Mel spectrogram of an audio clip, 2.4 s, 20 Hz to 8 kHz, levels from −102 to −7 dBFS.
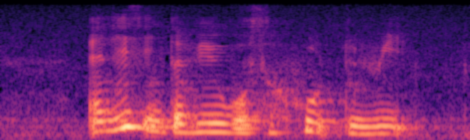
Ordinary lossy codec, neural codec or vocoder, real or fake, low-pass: AAC, 32 kbps; none; real; 7.2 kHz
